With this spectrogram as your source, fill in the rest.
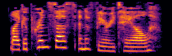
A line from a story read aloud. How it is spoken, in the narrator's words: Shayla said with a wistful sigh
